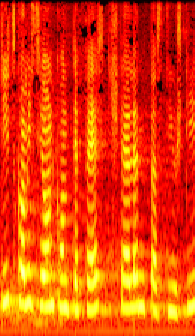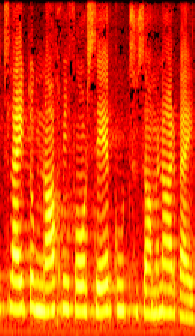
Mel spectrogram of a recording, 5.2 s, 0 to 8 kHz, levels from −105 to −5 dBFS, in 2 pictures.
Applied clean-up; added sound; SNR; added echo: none; none; none; none.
